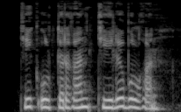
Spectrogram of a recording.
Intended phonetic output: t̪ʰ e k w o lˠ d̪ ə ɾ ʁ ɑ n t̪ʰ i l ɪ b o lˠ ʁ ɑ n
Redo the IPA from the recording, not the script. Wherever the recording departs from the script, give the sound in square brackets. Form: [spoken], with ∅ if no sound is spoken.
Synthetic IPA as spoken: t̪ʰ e k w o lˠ [t̪] ə ɾ ʁ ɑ n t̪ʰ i l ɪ b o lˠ ʁ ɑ n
